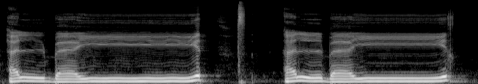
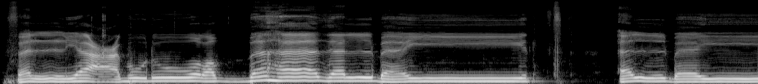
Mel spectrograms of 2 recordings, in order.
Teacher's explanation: sempurna dulu sifat ciddahnya, lalu keluarkan sedikit nafas untuk menyempurnakan sifat hams dari huruf ta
